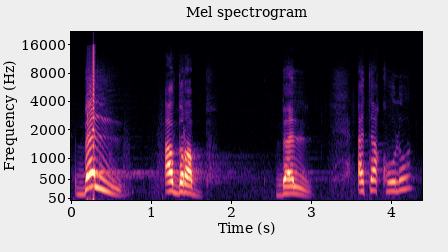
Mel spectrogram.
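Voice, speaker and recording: A man's voice: high voice, very animated, takes it slowly, darkish tone. A man teaching a class on Quranic exegesis, repeating key words and often checking that students follow. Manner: checks understanding with rhetorical questions, stresses and repeats key words.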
